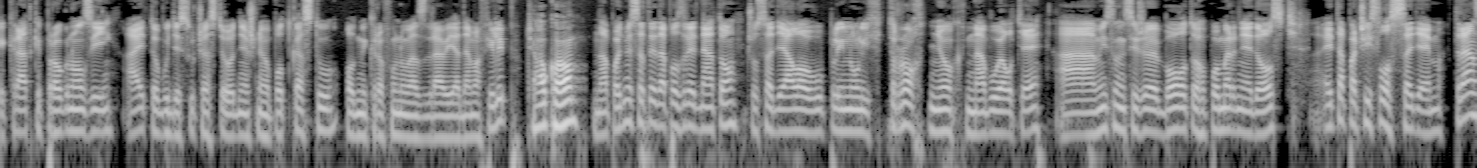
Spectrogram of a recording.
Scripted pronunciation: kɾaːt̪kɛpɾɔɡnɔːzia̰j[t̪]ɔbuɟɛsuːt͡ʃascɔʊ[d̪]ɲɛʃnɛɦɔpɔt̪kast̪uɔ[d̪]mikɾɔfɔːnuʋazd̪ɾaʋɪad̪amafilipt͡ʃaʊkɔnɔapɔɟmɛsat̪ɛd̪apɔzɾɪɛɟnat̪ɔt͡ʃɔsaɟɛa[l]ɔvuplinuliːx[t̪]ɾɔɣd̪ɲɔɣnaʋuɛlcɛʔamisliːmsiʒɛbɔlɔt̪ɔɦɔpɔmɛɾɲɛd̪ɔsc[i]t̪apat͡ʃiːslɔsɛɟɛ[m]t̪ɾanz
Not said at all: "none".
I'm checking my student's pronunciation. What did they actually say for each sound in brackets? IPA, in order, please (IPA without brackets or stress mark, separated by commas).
t̪, d̪, d̪, l, t̪, ɛ, m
